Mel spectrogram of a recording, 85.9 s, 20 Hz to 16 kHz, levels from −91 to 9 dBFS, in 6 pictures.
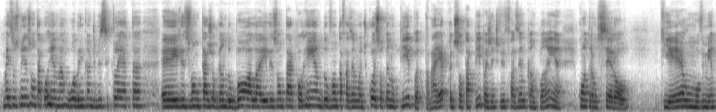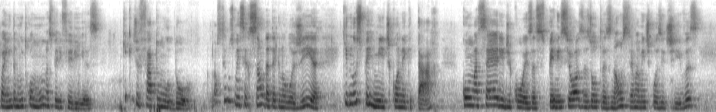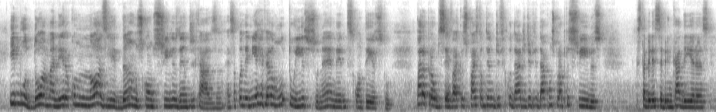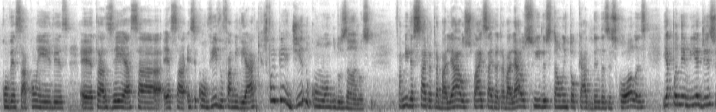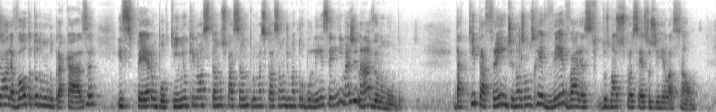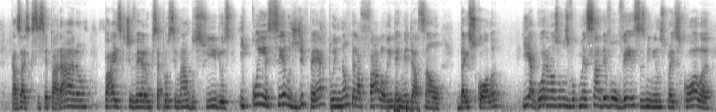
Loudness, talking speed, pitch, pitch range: -16 LUFS, 155 wpm, 215 Hz, 195-240 Hz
